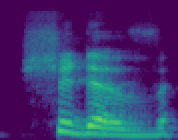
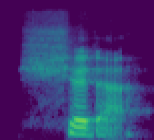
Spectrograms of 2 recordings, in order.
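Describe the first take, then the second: First: The H drops, leaving one word ending in V. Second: The H and V drop, ending in an uh vowel. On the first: "we get rid of this H" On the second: "The V kind of becomes silent and we are left with shoulda"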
